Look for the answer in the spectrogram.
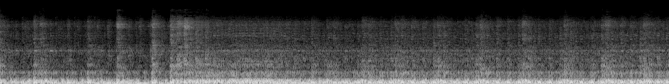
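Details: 1994 Harley-Davidson Road King FLHR, original 80" EVO, Carl's Speed Shop heads, CV40 carb, Screamin Eagle air cleaner and 2:1 exhaust: uneven, lumpy V-twin with stumbles and skipped beats on light throttle, a carburetor fault causing misfire, before the rebuild.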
